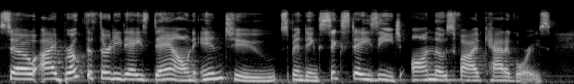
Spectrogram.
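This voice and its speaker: A woman's ordinary speaking voice in an American accent, medium in pitch, fairly slow, with ordinary pitch variation and very even loudness. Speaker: pastor and nutritional counselor. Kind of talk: interview. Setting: video call.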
